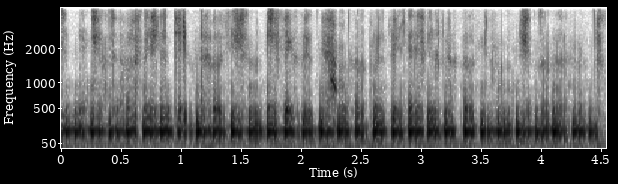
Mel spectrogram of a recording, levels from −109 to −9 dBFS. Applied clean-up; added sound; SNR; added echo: neural diffusion model UNIVERSE++.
